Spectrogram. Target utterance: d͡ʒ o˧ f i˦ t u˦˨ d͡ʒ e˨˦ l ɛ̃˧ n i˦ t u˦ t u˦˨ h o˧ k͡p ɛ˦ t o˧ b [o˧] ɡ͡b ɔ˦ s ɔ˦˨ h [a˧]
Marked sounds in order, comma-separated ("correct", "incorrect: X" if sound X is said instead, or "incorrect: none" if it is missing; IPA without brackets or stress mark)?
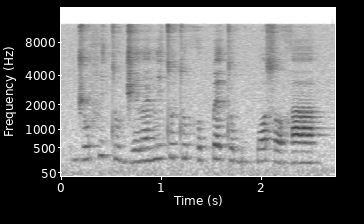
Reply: correct, correct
